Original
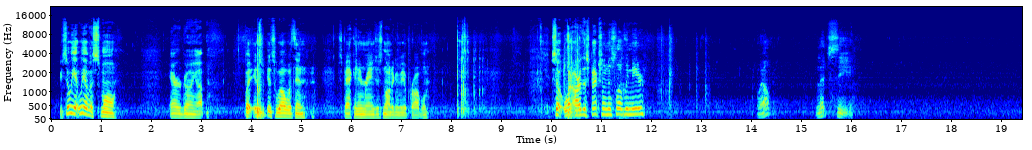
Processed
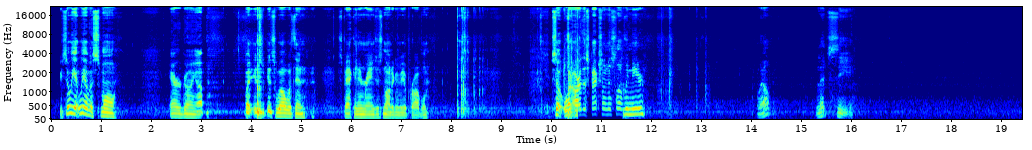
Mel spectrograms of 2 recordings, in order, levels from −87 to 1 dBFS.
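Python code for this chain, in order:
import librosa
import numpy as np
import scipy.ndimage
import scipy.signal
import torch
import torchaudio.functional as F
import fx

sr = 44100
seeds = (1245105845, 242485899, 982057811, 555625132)

y = fx.comb(x, sr, ms=3.5, depth=0.74, at=(2.9, 4.5))
y = fx.highpass(y, sr, hz=770.0, slope=12, at=(10.53, 11.43))
y = (np.kron(y[::2], np.eye(2)[0]) * 2)[:len(y)]
y = y * 10.0 ** (-4.0 / 20.0)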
